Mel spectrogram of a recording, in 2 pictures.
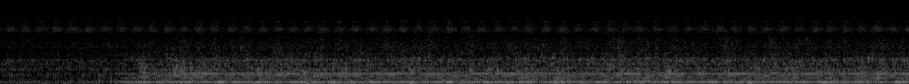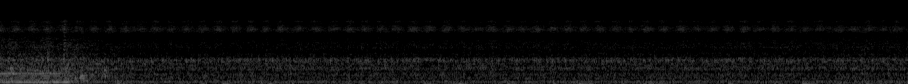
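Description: Castor C314 front-loading washing machine in the wash phase of an intensive cotton programme: its motor hums low as it tumbles the drum of wet laundry for about eight and a half seconds, starting about a second in, then stops and the drum rests. A steady high-pitched hiss runs underneath throughout.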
